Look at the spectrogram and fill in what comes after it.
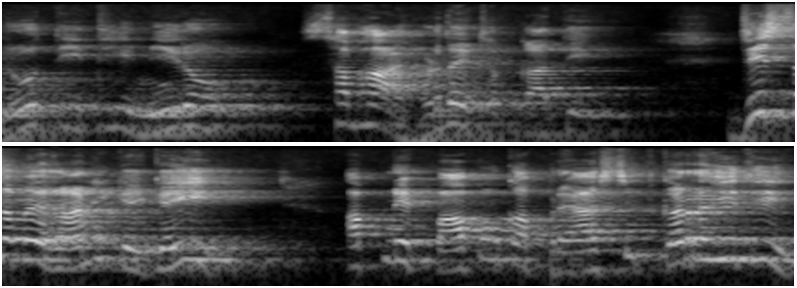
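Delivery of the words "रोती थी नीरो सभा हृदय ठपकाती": slow, hushed recited verse line; solemn slow reading of the line; poem recitation. Shown as a demonstration. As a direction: intone the verse slowly like poetry. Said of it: "recited verse of the poem".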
